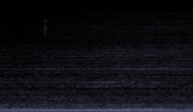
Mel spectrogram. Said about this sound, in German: ich habe hier schon einen Soundeffekt, nämlich Straßen. Remote-Datenstrom, Verkehr aus Verkehr. Ja, Verkehr habe ich nämlich hier mal eben ausgewählt als Sound.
